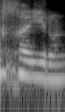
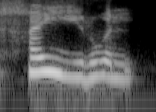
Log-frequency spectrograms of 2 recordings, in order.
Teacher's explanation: آواز جو ہے وہ تنوین کی کمپلیٹلی لام میں مرج ہو گئی. ناٹ ہم پڑھ رہے ہیں خیرن, ہم پڑھ رہے ہیں خیرل, تو sound of the تنوین completely merge into لام, ٹھیک ہے. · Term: کمپلیٹ ادغام وداؤٹ غنہ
